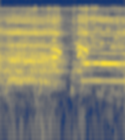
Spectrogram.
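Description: Chickens kept as backyard poultry, one red with a straight comb, crowing and clucking loudly and close by for about a second, with a short dip midway before the calls resume; no talking.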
